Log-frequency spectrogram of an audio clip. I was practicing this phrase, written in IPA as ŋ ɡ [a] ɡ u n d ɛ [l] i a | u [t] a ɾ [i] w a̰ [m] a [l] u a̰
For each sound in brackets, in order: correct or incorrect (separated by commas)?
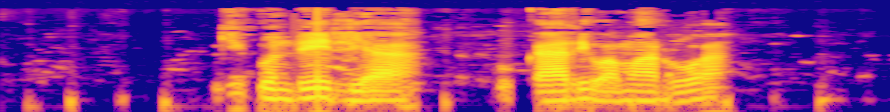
incorrect, correct, incorrect, correct, correct, incorrect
